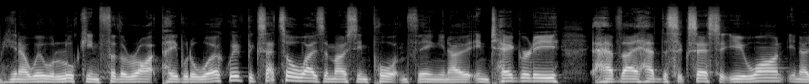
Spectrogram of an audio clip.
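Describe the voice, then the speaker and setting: A man with a medium-pitched voice, recorded close and dry, talks as an expert guest. He offers advice in a conversational interview style. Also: darkish tone, no echo.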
